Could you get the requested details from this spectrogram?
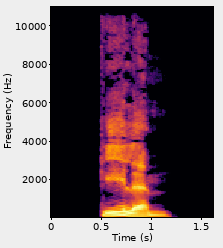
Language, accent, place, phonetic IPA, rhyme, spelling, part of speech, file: German, Germany, Berlin, [ˈɡeːləm], -eːləm, gelem, adjective, De-gelem.ogg
- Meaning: strong dative masculine/neuter singular of gel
